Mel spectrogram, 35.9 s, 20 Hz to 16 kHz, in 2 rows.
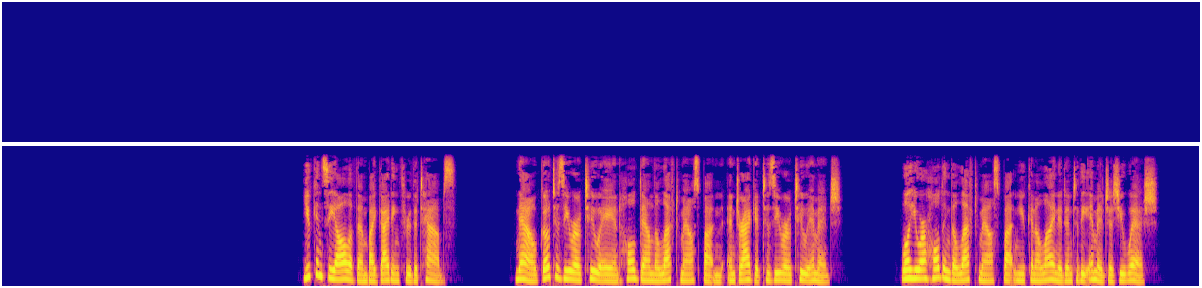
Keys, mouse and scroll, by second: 11.1 click, 13.0 click, 16.1 click, 30.5 click, 33.8 ctrl+-, 34.4 ctrl+-, 35.8 ctrl+-.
